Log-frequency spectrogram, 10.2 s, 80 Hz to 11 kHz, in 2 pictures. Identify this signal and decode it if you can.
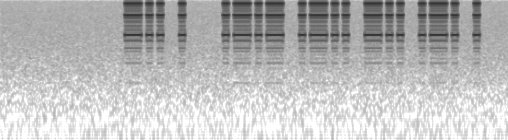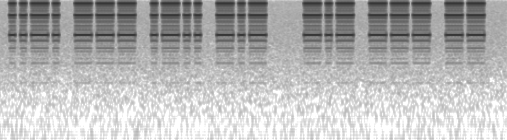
Morse code (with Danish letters), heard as a high beeper, machine-sent, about 22 wpm, 3200 Hz. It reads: DE ÆLDRE FOLK KOM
